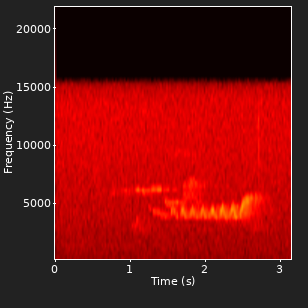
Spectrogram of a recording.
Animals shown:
Black-throated Green Warbler (Setophaga virens), Black-throated Blue Warbler (Setophaga caerulescens)

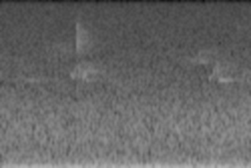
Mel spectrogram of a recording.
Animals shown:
Eastern Chipmunk (Tamias striatus), Red-eyed Vireo (Vireo olivaceus)

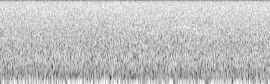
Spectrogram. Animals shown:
Black-throated Blue Warbler (Setophaga caerulescens)

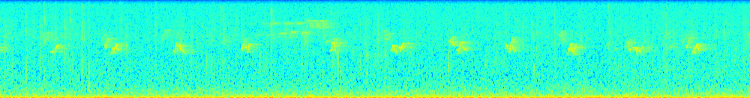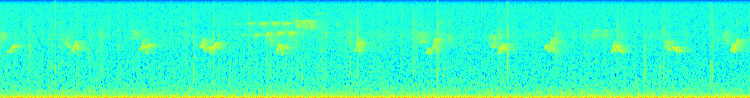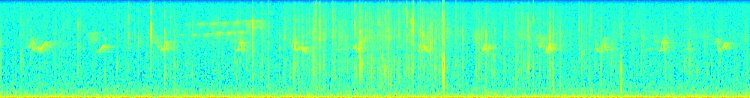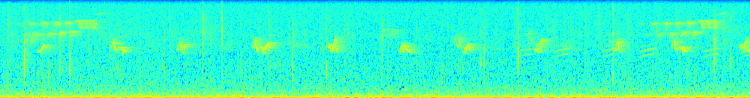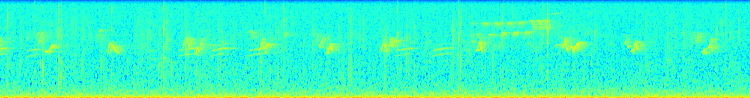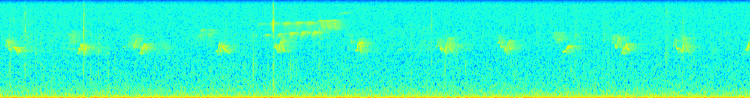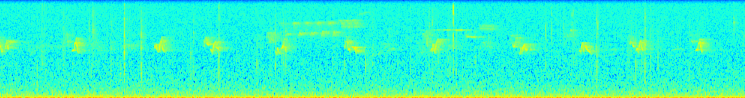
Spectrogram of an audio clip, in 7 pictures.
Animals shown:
Red-eyed Vireo (Vireo olivaceus), Red-breasted Nuthatch (Sitta canadensis), Blackburnian Warbler (Setophaga fusca), Black-throated Green Warbler (Setophaga virens)

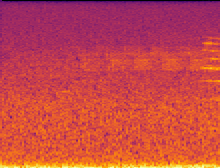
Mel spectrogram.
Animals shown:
Ovenbird (Seiurus aurocapilla), Red-eyed Vireo (Vireo olivaceus)

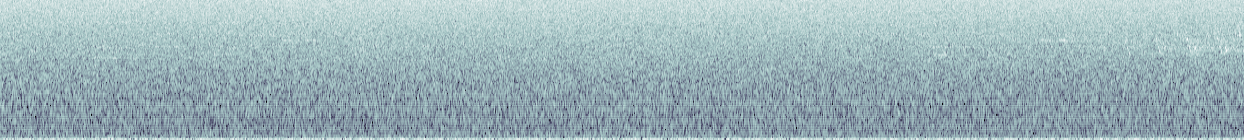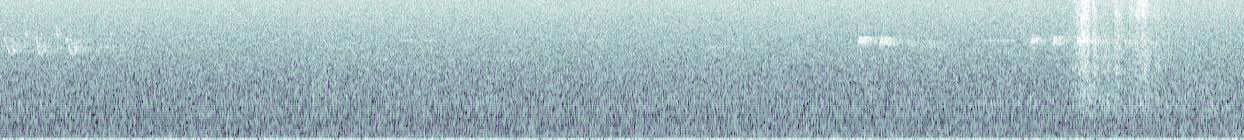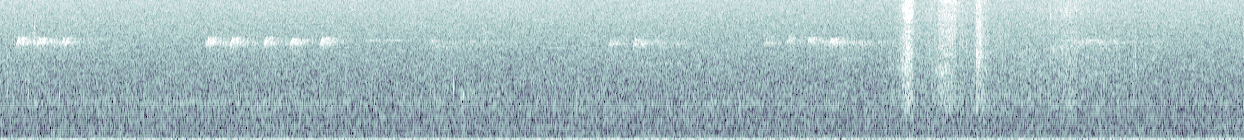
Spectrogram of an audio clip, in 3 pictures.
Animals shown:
Black-throated Green Warbler (Setophaga virens), Ovenbird (Seiurus aurocapilla), Red Crossbill (Loxia curvirostra)

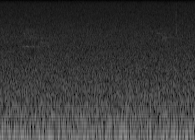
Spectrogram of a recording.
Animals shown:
Hermit Thrush (Catharus guttatus), Yellow-bellied Flycatcher (Empidonax flaviventris)

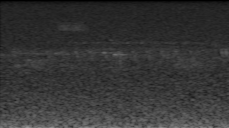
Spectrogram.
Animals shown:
Dark-eyed Junco (Junco hyemalis), unidentified call, Red-eyed Vireo (Vireo olivaceus)

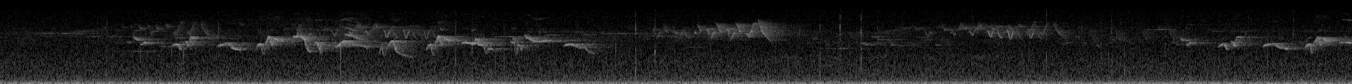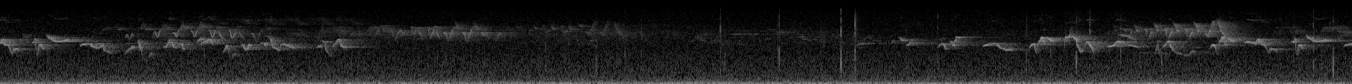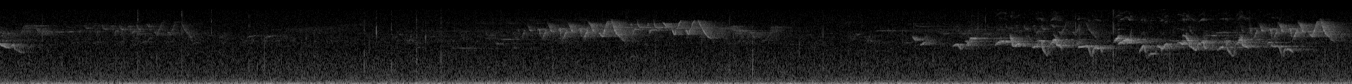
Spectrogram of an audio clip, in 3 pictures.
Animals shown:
Black-and-white Warbler (Mniotilta varia), Hermit Thrush (Catharus guttatus), Black-capped Chickadee (Poecile atricapillus), Chestnut-sided Warbler (Setophaga pensylvanica), Rose-breasted Grosbeak (Pheucticus ludovicianus), Ovenbird (Seiurus aurocapilla), Common Yellowthroat (Geothlypis trichas)

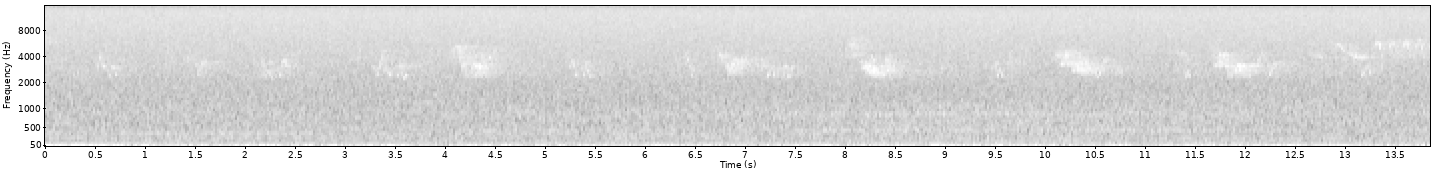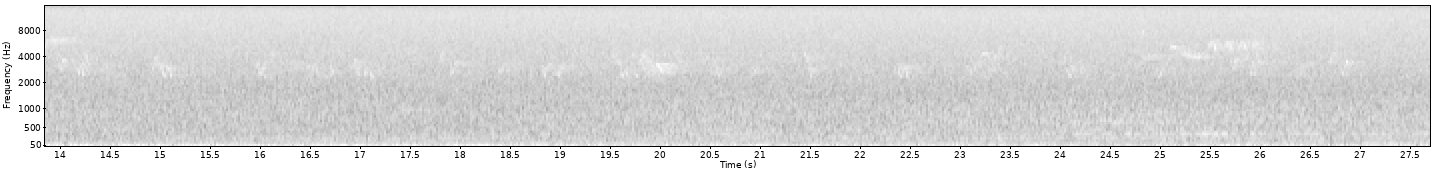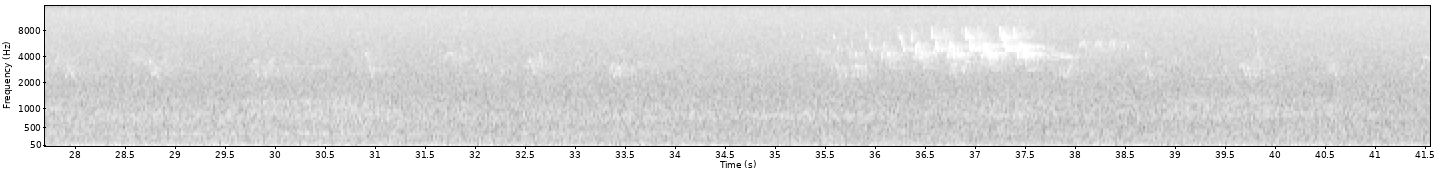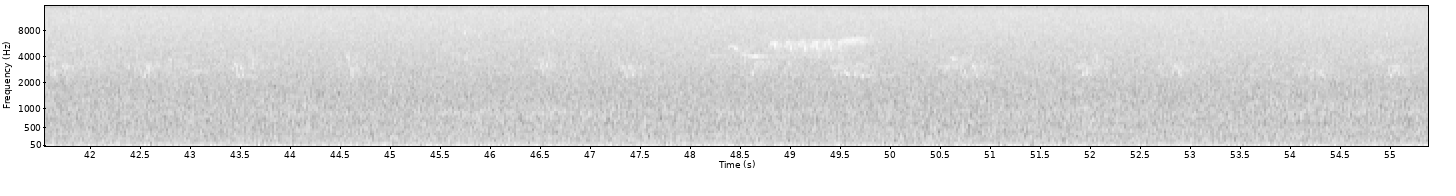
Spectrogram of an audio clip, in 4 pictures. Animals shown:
Ovenbird (Seiurus aurocapilla), Red-eyed Vireo (Vireo olivaceus), Black-throated Blue Warbler (Setophaga caerulescens)

